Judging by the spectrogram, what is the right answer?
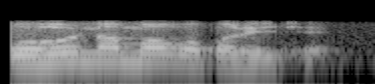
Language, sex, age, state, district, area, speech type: Maithili, male, 30-45, Bihar, Saharsa, rural, conversation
